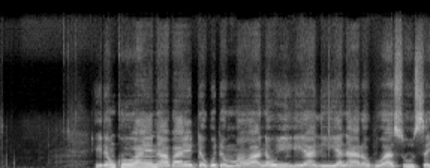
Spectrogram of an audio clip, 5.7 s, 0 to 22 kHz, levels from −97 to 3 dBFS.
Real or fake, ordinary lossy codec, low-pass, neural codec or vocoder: fake; none; 19.8 kHz; autoencoder, 48 kHz, 128 numbers a frame, DAC-VAE, trained on Japanese speech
